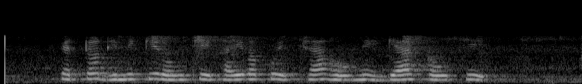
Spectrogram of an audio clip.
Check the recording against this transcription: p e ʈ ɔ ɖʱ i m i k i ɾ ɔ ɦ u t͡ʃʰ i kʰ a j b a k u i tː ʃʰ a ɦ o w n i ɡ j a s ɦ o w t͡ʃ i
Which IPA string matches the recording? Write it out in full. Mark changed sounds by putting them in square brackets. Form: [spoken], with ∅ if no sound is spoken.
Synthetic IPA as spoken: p e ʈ ɔ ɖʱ i m i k i ɾ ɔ ɦ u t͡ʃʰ i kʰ a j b a k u i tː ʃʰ a ɦ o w n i ɡ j a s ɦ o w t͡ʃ i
